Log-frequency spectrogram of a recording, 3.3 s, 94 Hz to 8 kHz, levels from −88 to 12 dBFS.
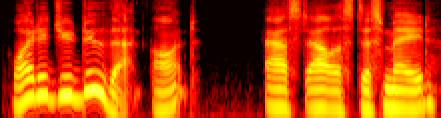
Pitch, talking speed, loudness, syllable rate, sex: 160 Hz, 165 wpm, -16 LUFS, 5.0 syllables/s, male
